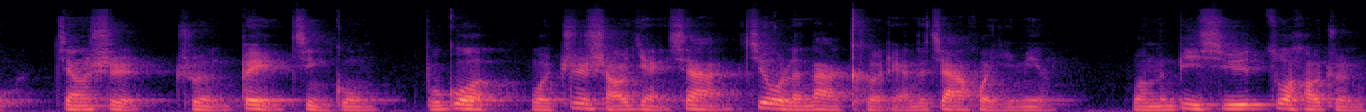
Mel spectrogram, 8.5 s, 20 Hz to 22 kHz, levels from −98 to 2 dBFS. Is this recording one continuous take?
no; 2 cuts; at 2.5 s, 6.8 s

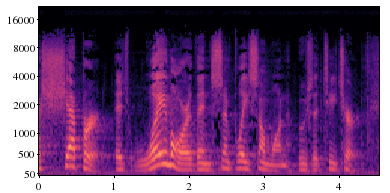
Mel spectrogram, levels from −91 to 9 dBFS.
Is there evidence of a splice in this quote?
no; 0 cuts

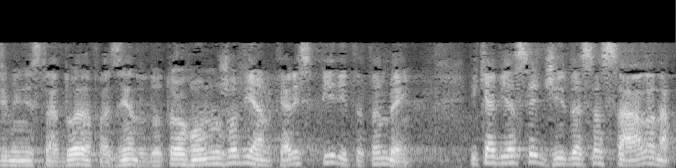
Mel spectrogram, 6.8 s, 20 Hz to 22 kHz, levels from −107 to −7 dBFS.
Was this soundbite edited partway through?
no; 0 cuts

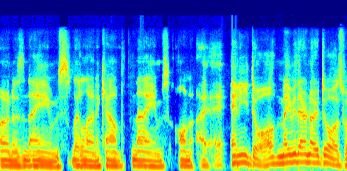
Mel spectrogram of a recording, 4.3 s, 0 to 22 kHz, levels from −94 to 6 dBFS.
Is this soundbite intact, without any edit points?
no; 1 cut; at 1.6 s

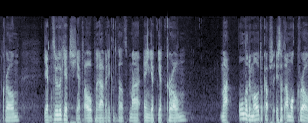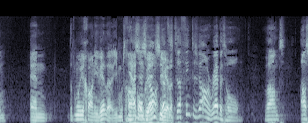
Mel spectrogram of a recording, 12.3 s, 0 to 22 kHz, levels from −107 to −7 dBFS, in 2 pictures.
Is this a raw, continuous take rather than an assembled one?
no; 4 cuts; at 1.4 s, 3.2 s, 7.3 s, 8.9 s

